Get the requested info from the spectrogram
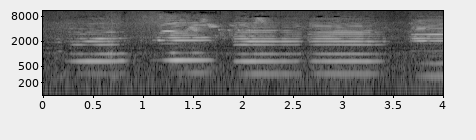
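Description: Playback of a beginner's own violin recording by a violin practice app: about four separate slow bowed notes, each held for well under a second with short gaps between them.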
